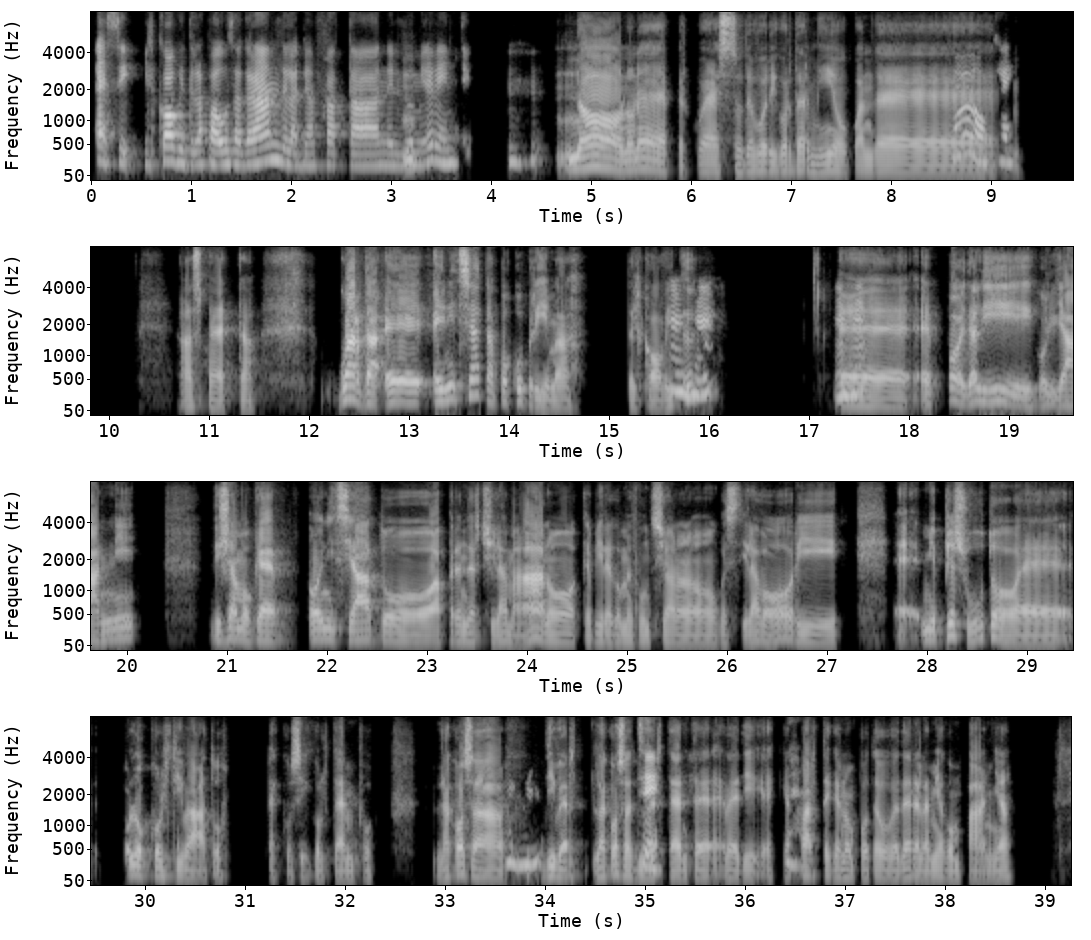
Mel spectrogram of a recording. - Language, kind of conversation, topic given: Italian, podcast, Come fai davvero a stabilire confini chiari tra lavoro e vita privata?
- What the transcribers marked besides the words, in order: tapping; "questo" said as "quesso"; other background noise; lip smack; exhale; chuckle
